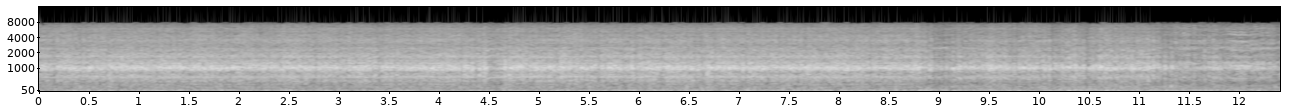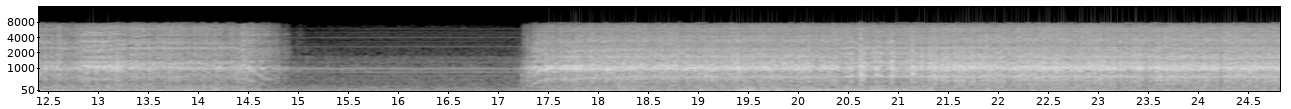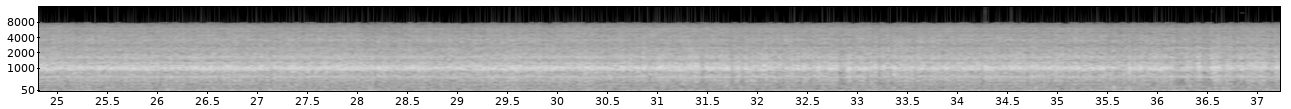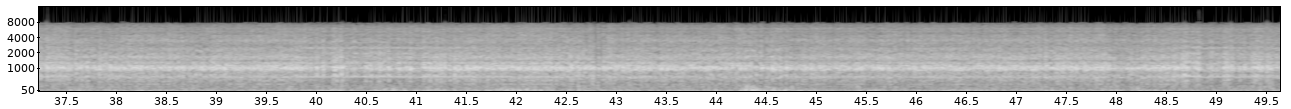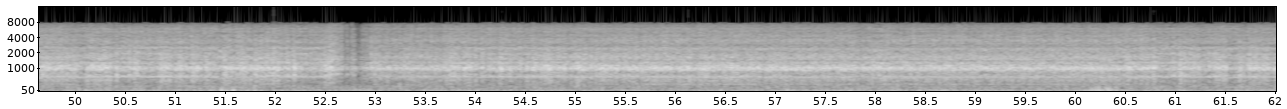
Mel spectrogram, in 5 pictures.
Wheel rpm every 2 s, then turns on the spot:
160, 160, 160, 170, 160, 160, 160, 30, 60, 160, 160, 160, 160, 160, 160, 160, 160, 160, 160, 160, 160, 160, 160, 160, 160, 160, 170, 160, 160, 160, 160.
none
